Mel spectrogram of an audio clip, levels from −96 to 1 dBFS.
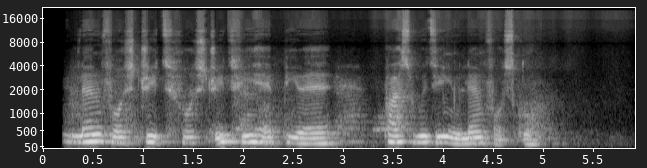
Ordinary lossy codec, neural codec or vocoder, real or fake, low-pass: none; none; real; none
